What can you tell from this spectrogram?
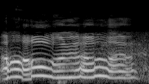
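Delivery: high, wailing mother's "oh no"; wife's dismay. Retold or imitated. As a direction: wail it like a heartbroken mom. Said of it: "Sherry went".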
